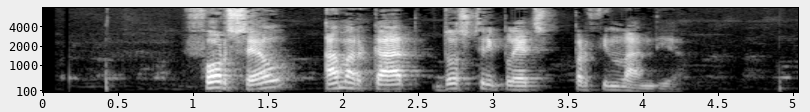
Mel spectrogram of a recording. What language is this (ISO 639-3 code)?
cat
